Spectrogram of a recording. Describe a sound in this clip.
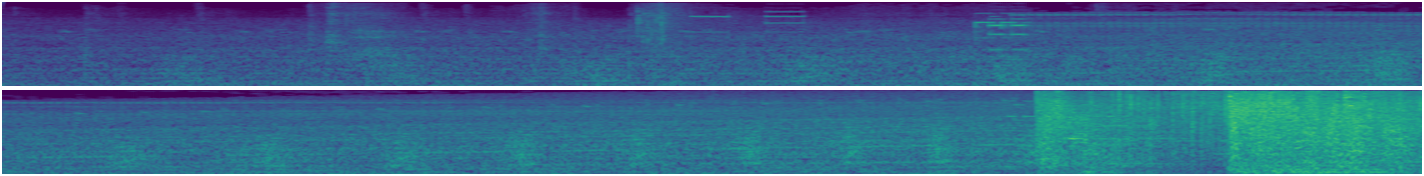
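A large fan whirs, its pitch slowly rising.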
